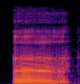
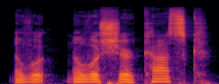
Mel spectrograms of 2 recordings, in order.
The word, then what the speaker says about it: Novocherkassk: I did look up how to pronounce it. Novocherkassk. Novocherkassk.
